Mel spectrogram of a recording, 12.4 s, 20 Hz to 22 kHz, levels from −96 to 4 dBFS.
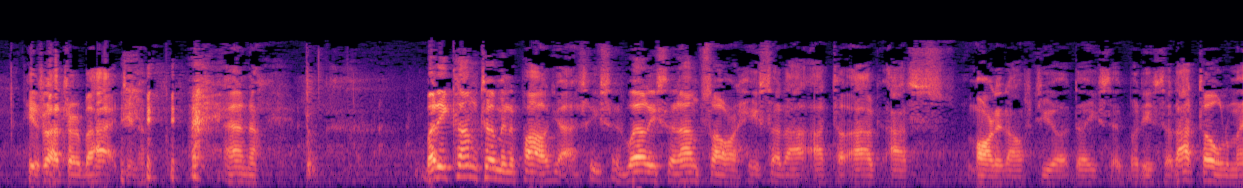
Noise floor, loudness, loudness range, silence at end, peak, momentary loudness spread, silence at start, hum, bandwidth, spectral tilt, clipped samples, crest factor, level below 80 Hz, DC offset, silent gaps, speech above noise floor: -44 dBFS; -18 LUFS; 6 LU; 0 s; 0 dBFS; 14 LU; 0.1 s; none; 10.5 kHz; -1.5 dB/octave; under 0.1%; 20 dB; -68 dBFS; under 0.1%; none; 24 dB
